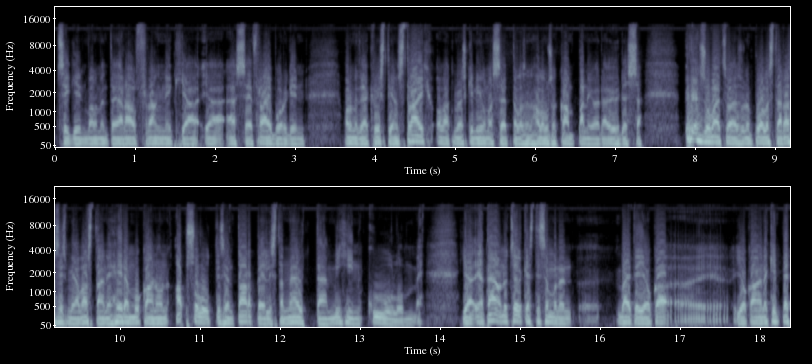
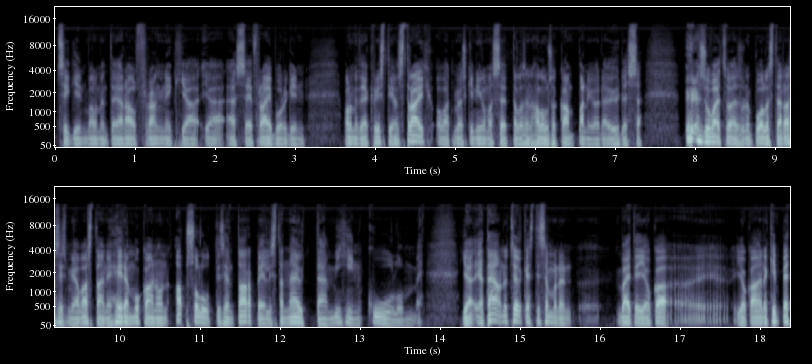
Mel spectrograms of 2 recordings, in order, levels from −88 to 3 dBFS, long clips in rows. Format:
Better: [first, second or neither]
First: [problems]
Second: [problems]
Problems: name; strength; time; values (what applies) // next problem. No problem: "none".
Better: second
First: distortion; heavy; 6 dB below the speech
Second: none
